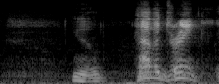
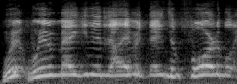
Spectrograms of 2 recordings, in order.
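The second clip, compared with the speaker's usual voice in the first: high, loud, laughing mock cheerfulness; mocking the lies; 13 semitones higher, 9 dB louder than usual. Vlogger mocking Mike Johnson's affordability claim in a high, loud voice. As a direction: parody a fake upbeat spin. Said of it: "repeating those lies".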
